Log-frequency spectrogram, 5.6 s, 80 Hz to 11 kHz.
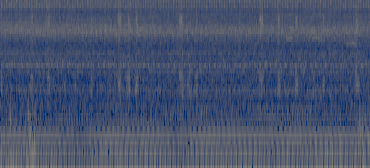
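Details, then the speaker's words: Tuned 2018-2020 Honda Accord (~220 whp, full bolt-ons) with CVT failing at 40K miles, check engine and transmission error on: at idle, heard from outside, faint steady low whine over engine hum; CVT belt suspected. "so from the outside you can kind of hear the belt of the cvt whining and this is just an idle"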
